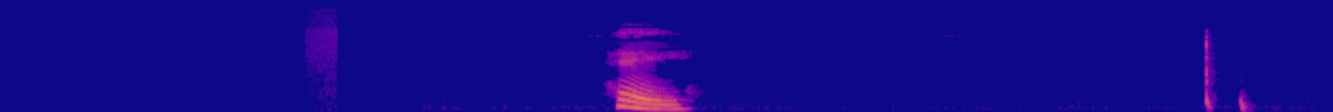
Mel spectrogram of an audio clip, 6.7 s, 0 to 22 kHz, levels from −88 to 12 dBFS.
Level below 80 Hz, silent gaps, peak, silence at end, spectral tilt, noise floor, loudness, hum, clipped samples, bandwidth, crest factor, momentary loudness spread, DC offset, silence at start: -82 dBFS; none; -16 dBFS; 0.45 s; -6.5 dB/octave; -85 dBFS; -32 LUFS; none; under 0.1%; 11.5 kHz; 26 dB; 24 LU; under 0.1%; 3.05 s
